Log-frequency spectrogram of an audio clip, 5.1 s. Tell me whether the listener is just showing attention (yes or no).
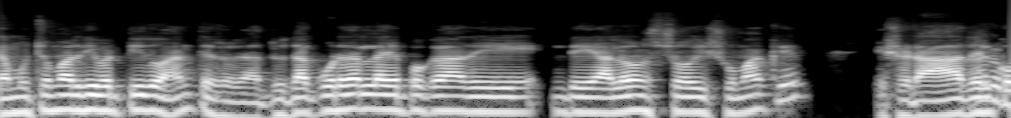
no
